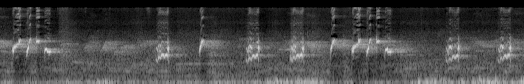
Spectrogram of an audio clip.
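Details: Caged red-whiskered bulbul performing a master-style song, with clusters of quick warbled notes followed by paired whistled phrases that drop then rise, repeated at uneven intervals with brief pauses between bursts.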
